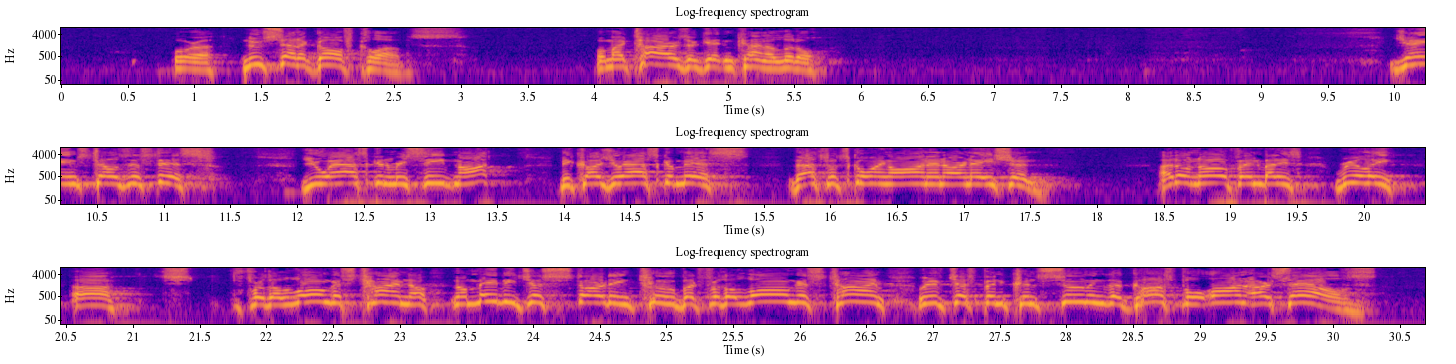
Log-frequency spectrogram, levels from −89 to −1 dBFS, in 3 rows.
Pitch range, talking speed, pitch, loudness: 220-270 Hz, 125 wpm, 245 Hz, -24 LUFS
